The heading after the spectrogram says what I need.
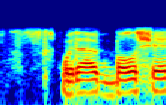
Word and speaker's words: Without Bullshit: Josh joins us today as the chief troublemaker of WOBs, without bullshit is the correct pronunciation, so we've learned in the social sphere after some testing we did.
